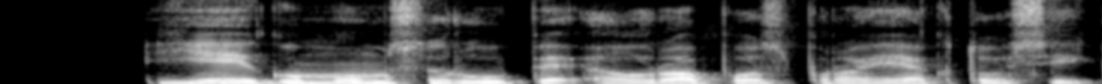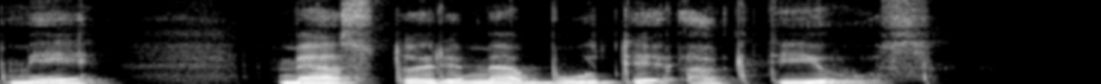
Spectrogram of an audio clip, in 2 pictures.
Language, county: Lithuanian, Tauragė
